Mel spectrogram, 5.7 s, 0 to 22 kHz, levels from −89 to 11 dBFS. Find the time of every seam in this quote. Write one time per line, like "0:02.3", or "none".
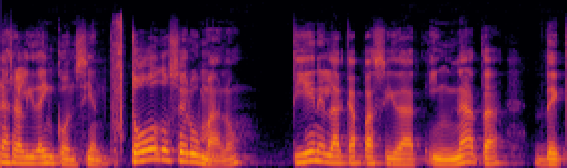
0:01.1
